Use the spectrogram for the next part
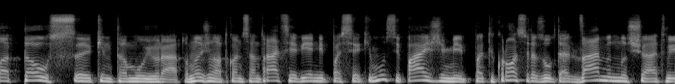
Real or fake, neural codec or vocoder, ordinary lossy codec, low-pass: fake; autoencoder, 48 kHz, 32 numbers a frame, DAC-VAE, trained on Japanese speech; MP3, 96 kbps; 10.8 kHz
